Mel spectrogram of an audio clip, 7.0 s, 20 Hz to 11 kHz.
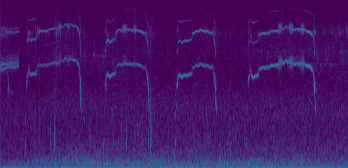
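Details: Young female white-tailed eagle on its nest in Estonia, 8 June 2018, evening, calling for a parent to feed it fish. Four drawn, plaintive whistles, each about a second long with a downward flick at the end, repeat steadily.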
